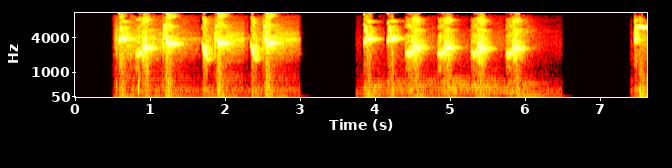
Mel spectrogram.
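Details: Bali myna singing for a masteran recording: two bursts of short, harsh, buzzy notes, five or six in a row, separated by silence, ending with one sharp note.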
